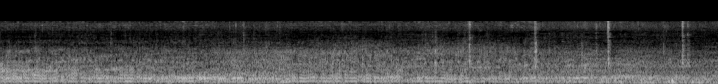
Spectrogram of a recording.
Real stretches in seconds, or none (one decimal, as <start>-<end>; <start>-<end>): 2.1-2.9; 5.4-7.2

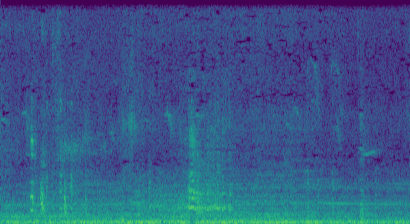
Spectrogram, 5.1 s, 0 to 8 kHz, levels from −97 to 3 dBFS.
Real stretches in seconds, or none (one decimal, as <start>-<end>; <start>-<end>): 0.0-5.1

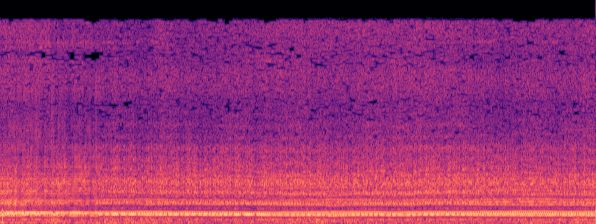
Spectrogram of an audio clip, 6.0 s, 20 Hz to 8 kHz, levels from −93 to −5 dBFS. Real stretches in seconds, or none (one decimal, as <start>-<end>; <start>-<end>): 1.0-6.0

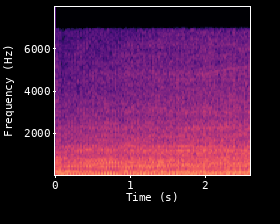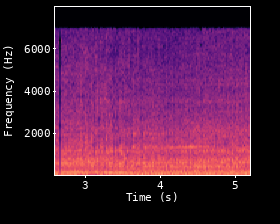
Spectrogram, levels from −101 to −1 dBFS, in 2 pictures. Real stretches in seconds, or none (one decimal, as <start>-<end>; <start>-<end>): 0.0-2.9; 3.6-5.2

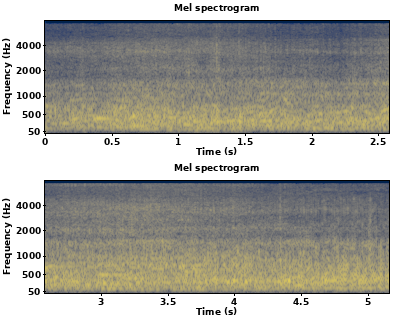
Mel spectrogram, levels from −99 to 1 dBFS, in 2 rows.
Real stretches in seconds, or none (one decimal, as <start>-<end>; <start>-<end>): 0.0-4.5

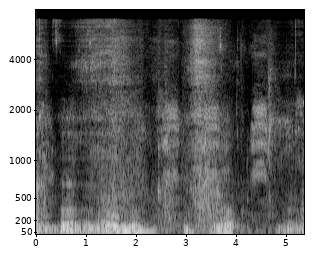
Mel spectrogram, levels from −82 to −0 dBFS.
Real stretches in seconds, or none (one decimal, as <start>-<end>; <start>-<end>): 1.6-4.8

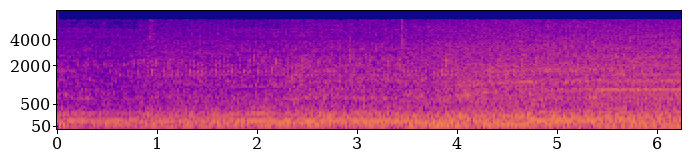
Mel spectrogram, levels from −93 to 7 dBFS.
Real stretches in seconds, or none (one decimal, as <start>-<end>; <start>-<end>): 0.8-1.7; 3.4-4.7; 5.4-6.2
